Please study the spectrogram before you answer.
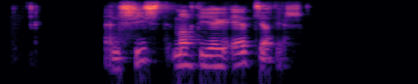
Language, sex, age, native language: Icelandic, male, 20-29, Icelandic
